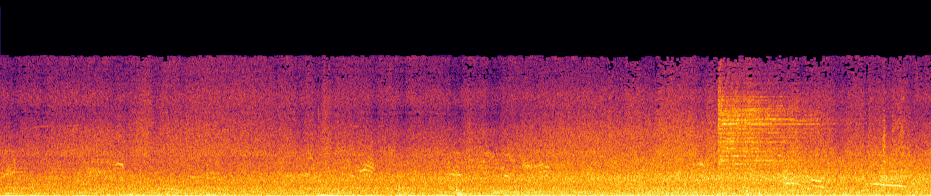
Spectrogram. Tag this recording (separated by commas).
outside, rural or natural, Speech, Waves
